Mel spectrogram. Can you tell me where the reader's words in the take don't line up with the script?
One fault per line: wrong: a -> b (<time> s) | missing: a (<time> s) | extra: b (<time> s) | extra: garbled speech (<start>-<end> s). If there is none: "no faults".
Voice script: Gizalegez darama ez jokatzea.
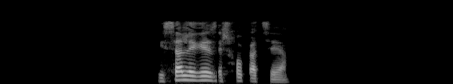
missing: darama (2.1 s)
